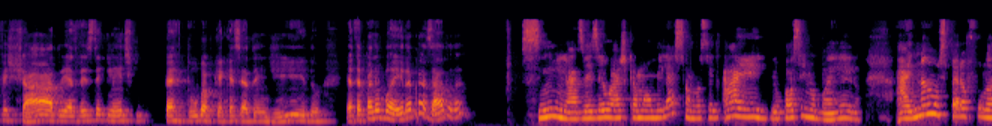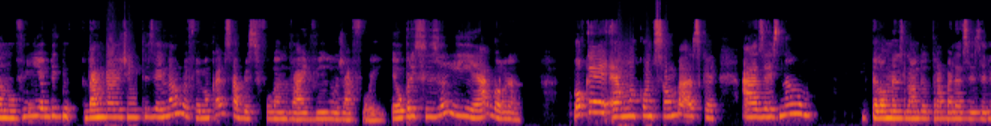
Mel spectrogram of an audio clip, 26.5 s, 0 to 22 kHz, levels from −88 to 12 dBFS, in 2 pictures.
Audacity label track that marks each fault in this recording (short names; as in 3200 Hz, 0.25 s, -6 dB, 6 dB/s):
9.200000	9.200000	gap 2.5 ms
14.620000	15.250000	clipped -23 dBFS
21.460000	22.130000	clipped -19.5 dBFS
